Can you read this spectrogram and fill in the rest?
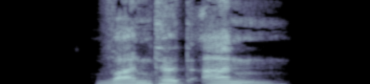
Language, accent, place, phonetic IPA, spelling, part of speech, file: German, Germany, Berlin, [ˌvantət ˈan], wandtet an, verb, De-wandtet an.ogg
- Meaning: 1. first-person plural preterite of anwenden 2. third-person plural preterite of anwenden# second-person plural preterite of anwenden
